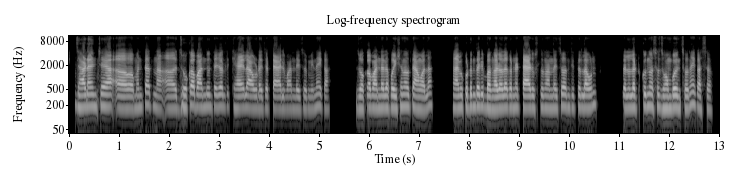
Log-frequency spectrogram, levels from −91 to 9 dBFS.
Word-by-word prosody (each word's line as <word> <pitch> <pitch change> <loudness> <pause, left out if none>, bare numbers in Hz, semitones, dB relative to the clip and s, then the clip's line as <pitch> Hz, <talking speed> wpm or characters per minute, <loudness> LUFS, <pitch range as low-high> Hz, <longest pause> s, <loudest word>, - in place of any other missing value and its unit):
झाडांच्या 185 +1 +3
अ, 170 -2 +2
म्हणतात 180 +4 -3
ना 170 -3 -3 0.3
अ, - - -2
झोका 180 +3 0
बांधून 185 0 +1
त्याच्यावरती 185 +1 -4
खेळायला 175 +1 +2
आवडायचं, 170 0 -1
टायर 165 0 +2
बांधायचो 165 0 -8
मी, 160 0 -14
नाही 190 +2 -6
का? 160 -1 -6 0.6
झोका 170 +2 0
बांधायला 175 0 +2
पैसे 175 +1 0
नव्हते 190 -1 -1
आम्हाला. 165 +3 +1 0.4
तर - - -1
आम्ही 175 +1 +4
कुठूनतरी 185 0 0
भंगारवाल्याकडून 175 +1 +2
टायर 175 0 +8
उचलून 175 +1 -9
आणायचो 170 +2 -4
अन् 180 -1 -3
तिथं 180 0 -8
लावून 175 +3 0 0.5
त्याला 175 -1 -1
लटकून 180 +2 -1
असं 190 0 -3
झोंबायचो 170 -1 0
नाही 215 +4 -3
का 175 - +1
असं. 165 -1 -10
175 Hz, 170 wpm, -24 LUFS, 170-185 Hz, 0.6 s, टायर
